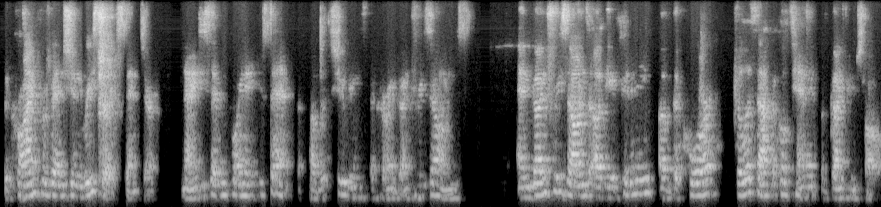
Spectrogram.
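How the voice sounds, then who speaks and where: A man's voice: fairly high pitch, darkish tone. Man reading a statement in an echoey chamber. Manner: earnest, reading a prepared statement. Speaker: public commenter. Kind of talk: prepared public comment speech. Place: city commission chamber. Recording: distant very echoey muffled hall mic.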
